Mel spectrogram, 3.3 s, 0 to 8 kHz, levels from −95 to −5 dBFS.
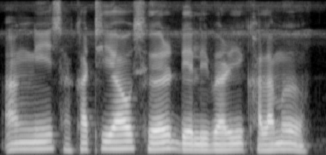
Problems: none marked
